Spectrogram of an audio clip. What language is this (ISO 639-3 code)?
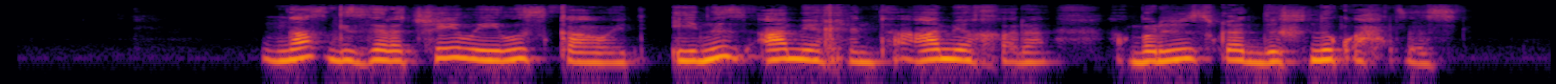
abk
